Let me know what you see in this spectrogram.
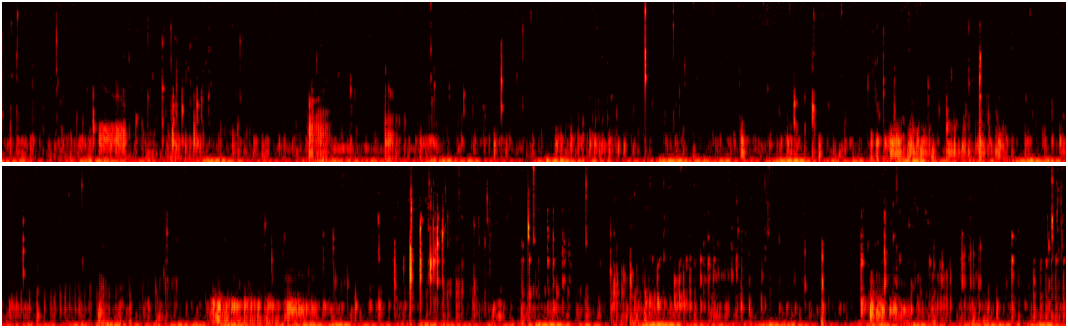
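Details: Recording of a woman's stomach growling: continuous low rumbling and gurgling from the belly over a steady background hum; ordinary stomach growling (borborygmi).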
